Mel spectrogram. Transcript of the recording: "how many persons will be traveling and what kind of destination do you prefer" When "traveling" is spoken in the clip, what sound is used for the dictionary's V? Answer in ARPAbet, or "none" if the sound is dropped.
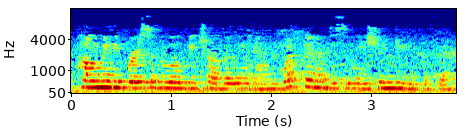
B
